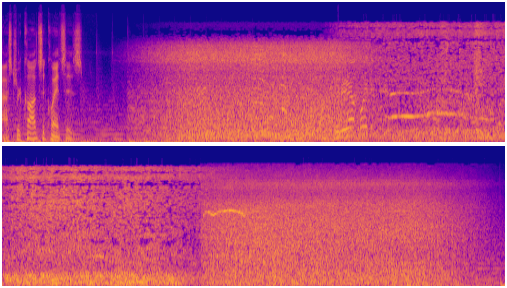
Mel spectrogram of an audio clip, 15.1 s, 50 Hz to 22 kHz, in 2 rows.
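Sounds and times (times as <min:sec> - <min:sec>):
rushing floodwater roar: 0:02.3 - 0:15.0
high whistle-like tone: 0:10.5 - 0:11.4.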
